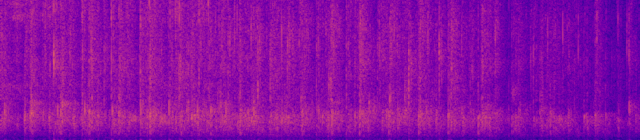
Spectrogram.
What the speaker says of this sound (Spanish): ¿Cuántos lo creen y pueden darle un fuerte aplauso al Señor?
